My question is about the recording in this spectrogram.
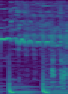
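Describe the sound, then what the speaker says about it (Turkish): A horse whinnies loudly and close, with a high, wavering neigh and two low snorts or hoof thumps underneath. "Horse."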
